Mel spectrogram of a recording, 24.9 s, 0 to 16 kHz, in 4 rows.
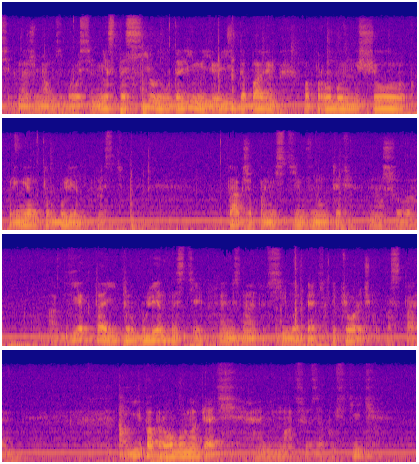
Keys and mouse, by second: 0.9 middle click, 1.3-3.3 right drag, 2.2 Delete, 3.5 shift+a, 8.3 KP_7, 9.7-11.5 drag, 11.5 KP_1, 12.4-14.4 drag, 15.2-16.9 drag, 19.0 middle click, 22.0-23.8 drag.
